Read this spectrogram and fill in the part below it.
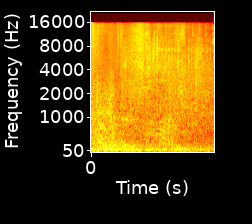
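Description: A fire spell cast in Hogwarts Legacy: a low, rumbling whoosh of flame that holds steady and loud for the whole moment, with no voices.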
